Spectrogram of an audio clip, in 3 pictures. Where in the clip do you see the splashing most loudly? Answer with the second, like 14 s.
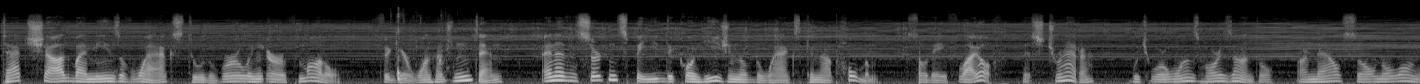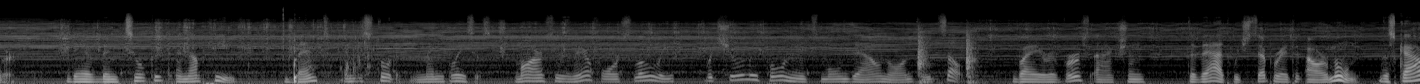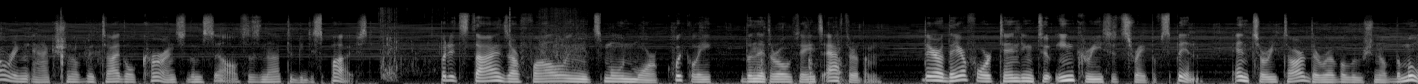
4 s.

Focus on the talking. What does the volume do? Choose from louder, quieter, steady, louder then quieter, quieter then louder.
quieter then louder.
